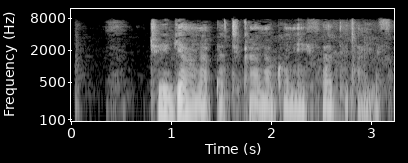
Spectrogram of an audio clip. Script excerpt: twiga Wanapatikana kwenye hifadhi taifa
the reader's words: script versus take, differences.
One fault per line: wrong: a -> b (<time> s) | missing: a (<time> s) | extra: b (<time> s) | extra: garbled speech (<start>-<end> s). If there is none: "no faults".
no faults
